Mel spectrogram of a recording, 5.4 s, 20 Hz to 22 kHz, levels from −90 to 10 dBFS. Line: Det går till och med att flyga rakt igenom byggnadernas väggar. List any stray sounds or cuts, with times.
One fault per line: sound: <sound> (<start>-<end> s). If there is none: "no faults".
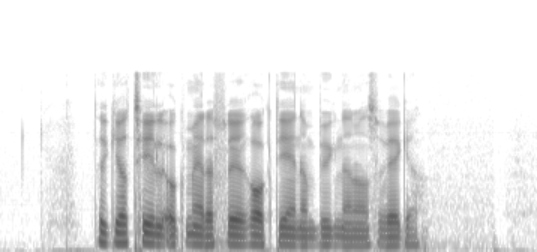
no faults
